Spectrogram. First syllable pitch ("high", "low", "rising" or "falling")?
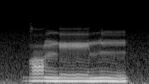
low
